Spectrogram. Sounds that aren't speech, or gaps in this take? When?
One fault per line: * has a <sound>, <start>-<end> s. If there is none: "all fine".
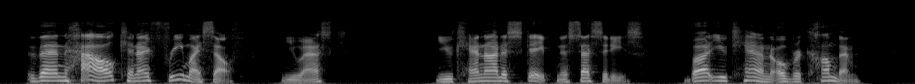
all fine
